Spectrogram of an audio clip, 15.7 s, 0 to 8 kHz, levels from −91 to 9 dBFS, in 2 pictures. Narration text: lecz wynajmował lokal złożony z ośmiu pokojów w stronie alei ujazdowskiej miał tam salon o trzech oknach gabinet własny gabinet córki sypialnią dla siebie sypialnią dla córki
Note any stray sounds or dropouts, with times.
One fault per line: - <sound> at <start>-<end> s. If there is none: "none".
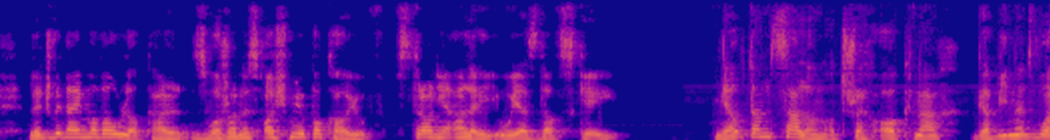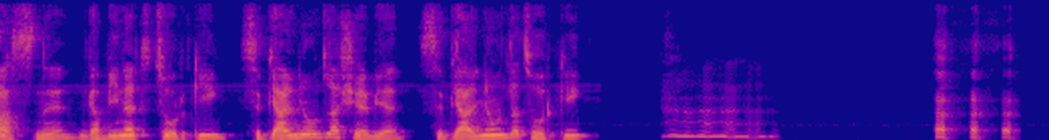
- laugh at 12.8-13.7 s
- laugh at 14.9-15.5 s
